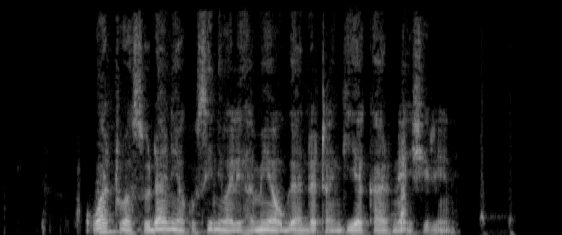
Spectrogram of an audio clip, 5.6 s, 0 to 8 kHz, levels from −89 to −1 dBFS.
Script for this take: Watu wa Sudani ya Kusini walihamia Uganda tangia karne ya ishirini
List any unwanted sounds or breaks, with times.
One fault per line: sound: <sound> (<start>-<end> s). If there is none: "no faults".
sound: whoosh (4.8-5.2 s)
